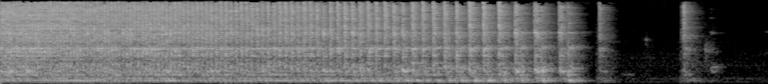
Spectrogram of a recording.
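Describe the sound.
A prize wheel spun for a café mug giveaway clicks rapidly, its ticks gradually spacing out and slowing until it stops, with one more faint click shortly after.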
